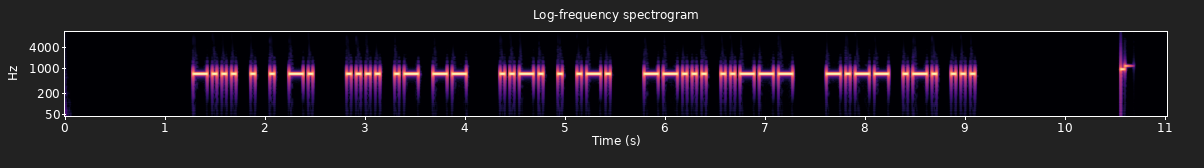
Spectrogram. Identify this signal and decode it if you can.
Morse code, heard as a keyed tone, about 25 wpm, 700 Hz. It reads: BEEN HAM FER 72 YRS
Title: Practice QSO - Exchange 3 - More Info - 25wpm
